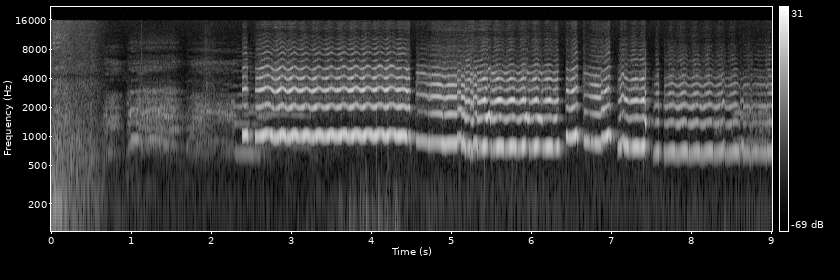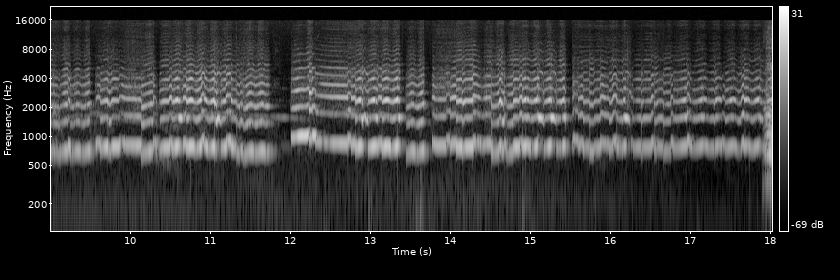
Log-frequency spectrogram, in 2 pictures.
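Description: Balinese bamboo flute (suling) playing a solo melody with a wavering, trilling pitch, starting about two seconds in, with a brief break about two-thirds of the way through.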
